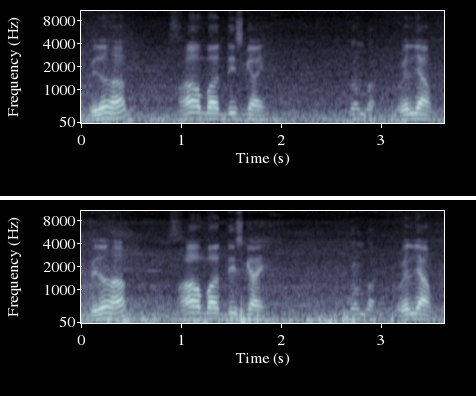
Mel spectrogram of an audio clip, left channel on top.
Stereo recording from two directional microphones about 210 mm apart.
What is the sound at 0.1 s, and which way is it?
Speech, 40° left (ahead or behind).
